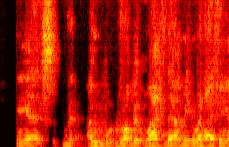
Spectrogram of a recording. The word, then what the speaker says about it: Robert Waggoner: we have Robert Wagner is how am I pronouncing that right Robert Wagner yes Robert Wagner I mean when I think I'm straight away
